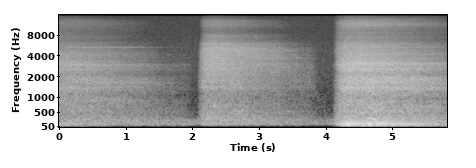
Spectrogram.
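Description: Slow ocean breathing, a yogic breath, drawn through a constricted throat: three long, breathy whooshes, each a few seconds, with a hushed, wave-like rasp that swells and fades. No talking.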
